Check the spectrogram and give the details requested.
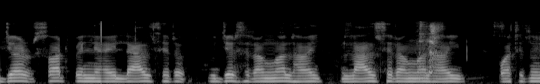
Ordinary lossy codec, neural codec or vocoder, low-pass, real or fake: none; none; none; real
